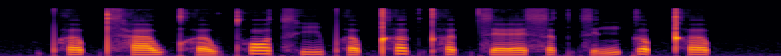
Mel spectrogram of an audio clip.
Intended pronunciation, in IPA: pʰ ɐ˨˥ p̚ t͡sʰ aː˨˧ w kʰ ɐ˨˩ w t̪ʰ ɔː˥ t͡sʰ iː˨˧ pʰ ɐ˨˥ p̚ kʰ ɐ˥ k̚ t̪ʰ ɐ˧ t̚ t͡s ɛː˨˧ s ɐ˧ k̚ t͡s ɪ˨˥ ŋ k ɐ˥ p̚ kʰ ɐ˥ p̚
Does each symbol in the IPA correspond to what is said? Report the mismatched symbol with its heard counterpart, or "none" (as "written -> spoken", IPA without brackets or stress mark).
none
